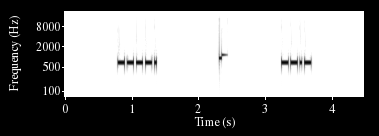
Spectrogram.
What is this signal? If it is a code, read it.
Morse code, heard as a keyed tone, about 36 wpm, 700 Hz. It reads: 9 Q
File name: Single-Letter-Number-35wpm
